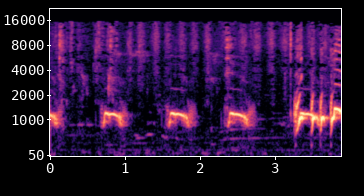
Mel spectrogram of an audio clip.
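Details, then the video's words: Local zebra dove male wooing a female, loud and aggressive: four slow, drawn-out wavering coos about a second apart, ending in a rapid run of four sharp notes. "SUARA PERKUTUT LOKAL AGRESIF BIKIN PERKUTUT LAIN EMOSI"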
